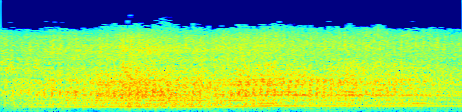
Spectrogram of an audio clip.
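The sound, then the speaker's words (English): A helicopter drones steadily overhead as it lifts a man up and gains height, its engine a loud, continuous rumble that swells slightly and then holds, with no voices present. “One soggy CID man gaining height, sir. The chopper's taking him up a bit and they're signalling again.”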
